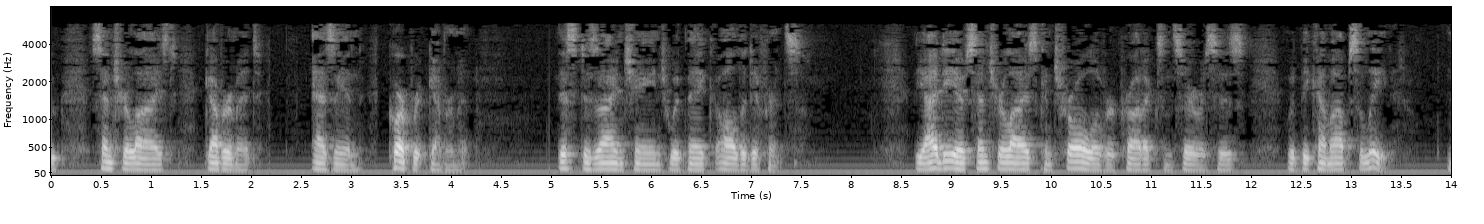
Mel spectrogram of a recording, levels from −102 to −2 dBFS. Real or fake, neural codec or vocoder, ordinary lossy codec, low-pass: real; none; MP3, 24 kbps; 7.2 kHz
